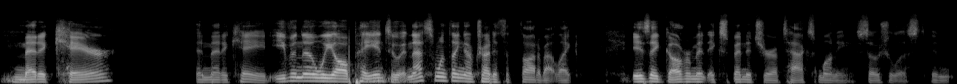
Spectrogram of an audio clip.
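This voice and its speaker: A man co-hosting a casual podcast chat, rambling and halting with many fillers. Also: mid-range voice, fairly bright tone, dry recording. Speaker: podcast co-host.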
